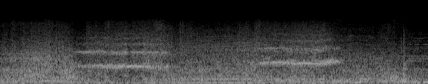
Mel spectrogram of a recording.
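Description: A vehicle skidding, with its engine and tyre noise running throughout and two short tyre squeals, the first about a second in and a slightly higher one near the end.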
